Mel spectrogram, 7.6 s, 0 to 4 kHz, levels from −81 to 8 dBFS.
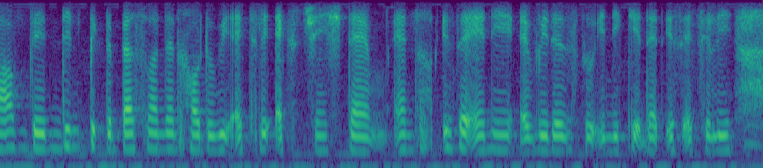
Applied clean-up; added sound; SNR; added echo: none; none; none; none.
